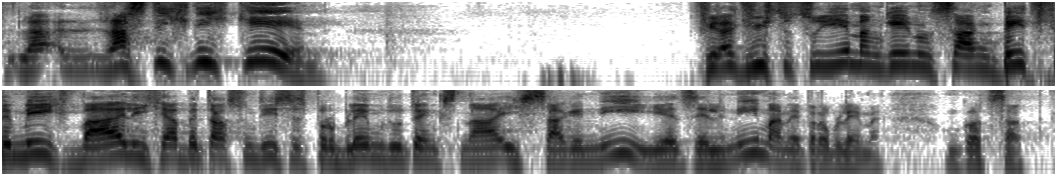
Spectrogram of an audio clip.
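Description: Guy pastor preaching a sermon, kinda high voice, really animated, acts out little dialogues, throws in english bits. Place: church hall.

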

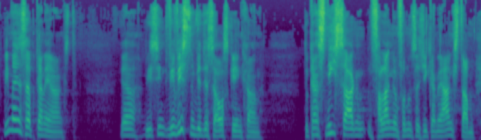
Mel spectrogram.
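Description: Speaking fairly quickly and with a fairly high pitch, a pastor delivers an animated sermon in a church hall. He plays out brief dialogues and sprinkles English phrases through his German.

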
